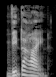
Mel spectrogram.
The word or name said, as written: vinterregn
